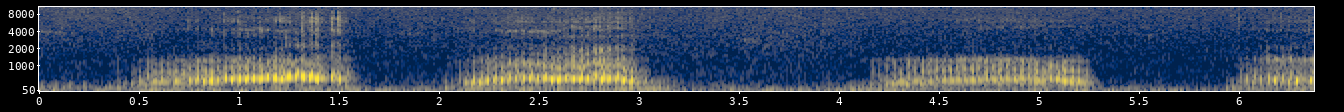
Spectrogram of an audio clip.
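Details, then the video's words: Domestic cat purring while lying on a bed. Four rhythmic bouts of soft, rapid, throbbing purring, each about a second long, alternate with short quiet breaths in between. "CATS PURRING"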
